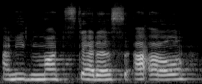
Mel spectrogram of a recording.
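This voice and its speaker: Woman, German accent, young adult, livestream host, casual playful chat, slightly high voice. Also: monotone, a little slow. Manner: chatty, laughs often, playful asides. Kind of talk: casual chat reading viewer messages.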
